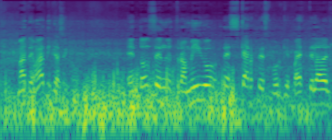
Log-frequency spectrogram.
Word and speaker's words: Descartes: Que si tú le dices Descartes a un francés, te menta la madre, porque los franceses son exquisitos, les gusta pronunciar no tienen tantas letras, pero les gusta pronunciarlos exquisitos. Usted por ahí puse en el translator, nuestro amigo Descartes, para ellos es Descartes. Y yo, vaya, hijo de puta. O sea, se comen la R, la S.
